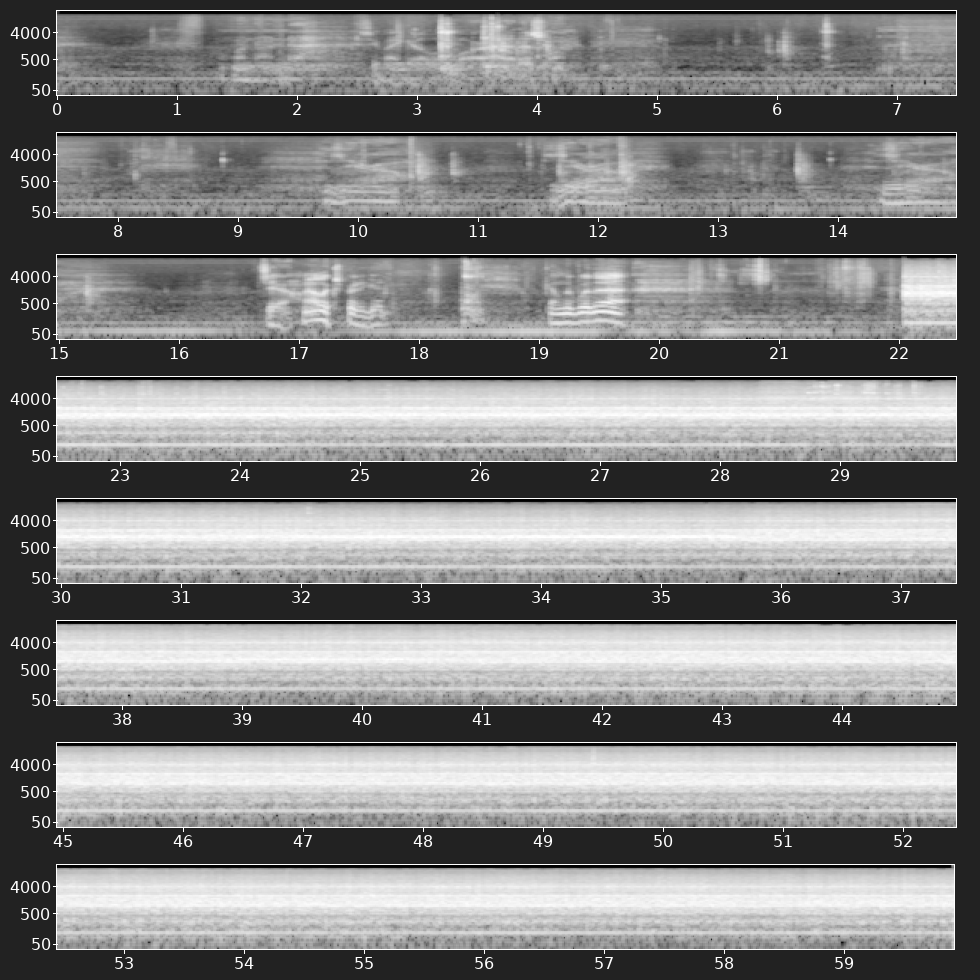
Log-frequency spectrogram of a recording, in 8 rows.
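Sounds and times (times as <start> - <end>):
metal lathe humming and whining: 22.0 - 59.9.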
